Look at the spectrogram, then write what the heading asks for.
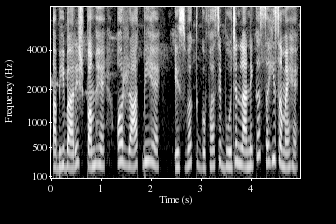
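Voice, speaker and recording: A woman's voice: on the high side, a little slow, a little mellow, no room sound, natural voice. A woman voicing a sly, selfish female fox in a cartoon fable, with a sarcastic, complaining manner. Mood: scheming. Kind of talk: Hindi cartoon fable dialogue.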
